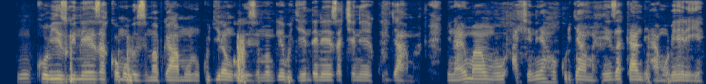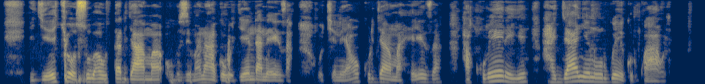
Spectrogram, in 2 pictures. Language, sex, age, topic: Kinyarwanda, male, 18-24, finance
